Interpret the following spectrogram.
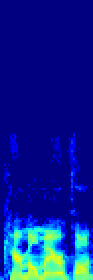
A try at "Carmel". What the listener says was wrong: Caramel. no extra A.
